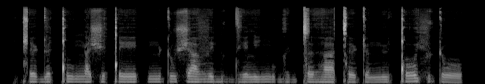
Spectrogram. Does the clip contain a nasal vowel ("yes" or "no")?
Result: no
